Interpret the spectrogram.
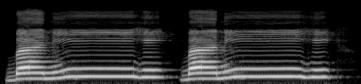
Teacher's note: बा को भी जल्द और ही को भी जल्द, बीच में प्रेशर डालना है, बीच में खींचना है, लंबा करना है। स्ट्रेचिंग का काम जो है बीच में होगा। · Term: या मद्दा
